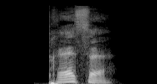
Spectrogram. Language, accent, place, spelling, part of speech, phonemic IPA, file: German, Germany, Berlin, Presse, noun, /ˈpʁɛsə/, De-Presse.ogg
- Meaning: 1. press (device used to apply pressure) 2. press (printed media)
